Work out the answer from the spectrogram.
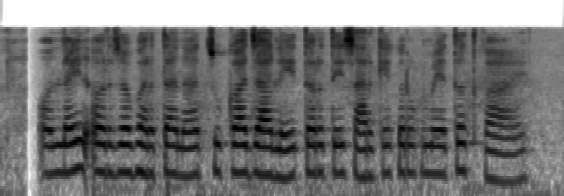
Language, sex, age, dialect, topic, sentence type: Marathi, female, 18-24, Southern Konkan, banking, question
